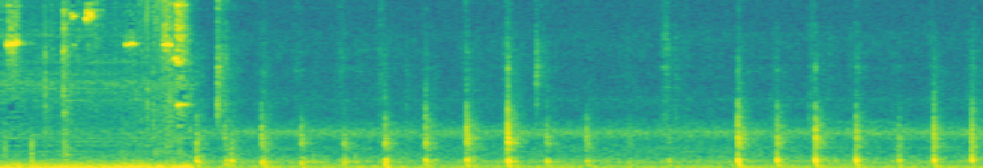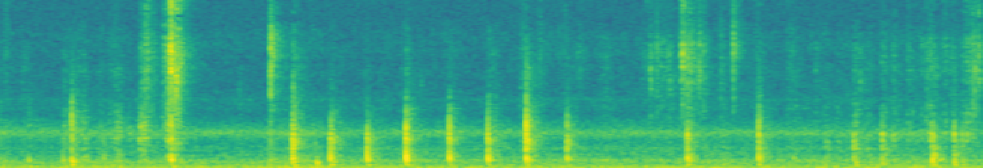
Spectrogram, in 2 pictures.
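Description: A faint low hum stops about a second in. Then come soft, crisp clicks and crackles, a few a second, as a knife cuts through a baked brioche's almond-topped crust.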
